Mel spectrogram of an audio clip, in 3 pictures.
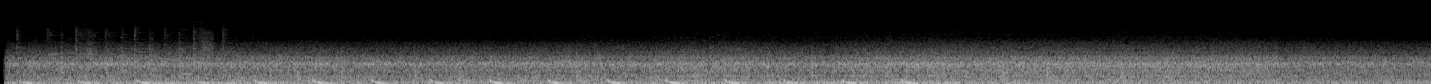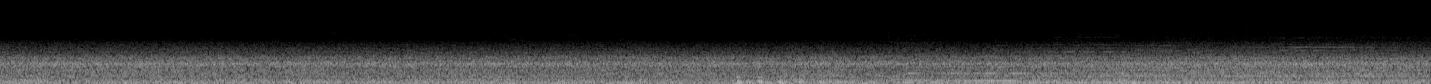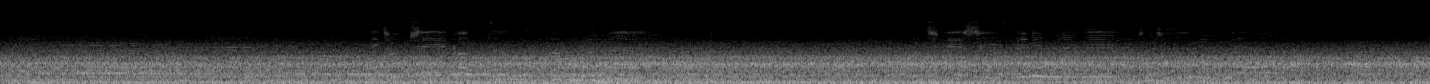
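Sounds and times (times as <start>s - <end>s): road and engine noise: 0.0s - 42.9s
low thumping: 0.2s - 9.6s.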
